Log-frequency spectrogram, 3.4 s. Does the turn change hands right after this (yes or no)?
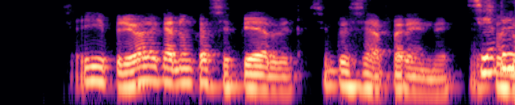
yes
